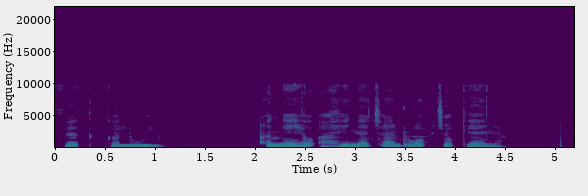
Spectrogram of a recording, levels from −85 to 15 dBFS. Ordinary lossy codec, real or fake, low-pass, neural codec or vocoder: none; real; 9.9 kHz; none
